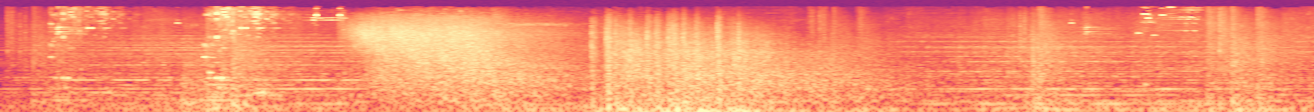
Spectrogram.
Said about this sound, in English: Something is still firing at me, and I don't know where they are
